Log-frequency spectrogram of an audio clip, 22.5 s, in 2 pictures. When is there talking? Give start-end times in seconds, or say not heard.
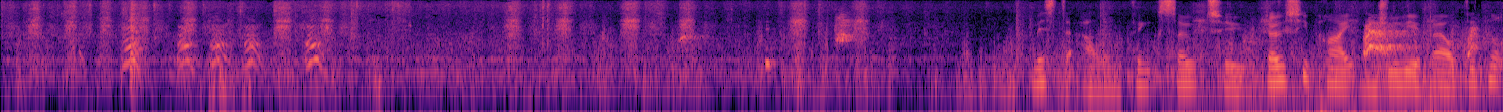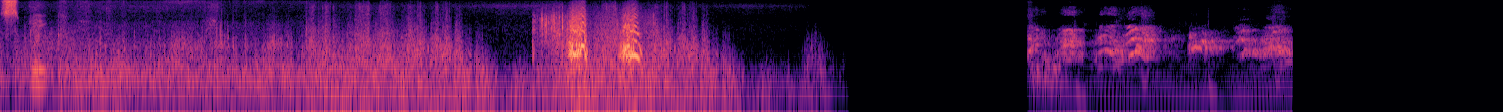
7.7-11.8.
